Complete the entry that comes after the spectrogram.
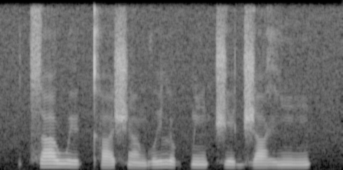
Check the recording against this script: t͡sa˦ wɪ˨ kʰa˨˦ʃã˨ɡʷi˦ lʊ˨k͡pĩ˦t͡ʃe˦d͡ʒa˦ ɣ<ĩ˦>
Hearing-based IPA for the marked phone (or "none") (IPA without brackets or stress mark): ĩ˦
